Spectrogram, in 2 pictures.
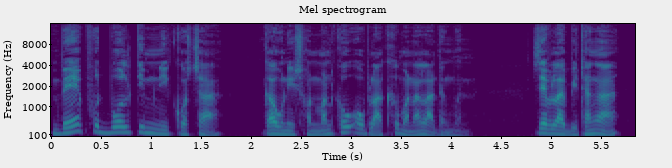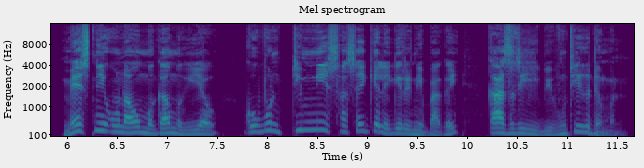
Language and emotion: Bodo, disgusted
